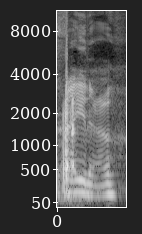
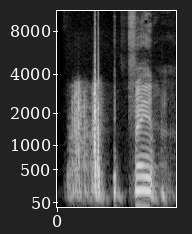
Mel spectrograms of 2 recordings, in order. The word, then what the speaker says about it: Fedor: It's pronounced Fado, according to a Bellator commentator. Fado. I was right. The R is silent.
